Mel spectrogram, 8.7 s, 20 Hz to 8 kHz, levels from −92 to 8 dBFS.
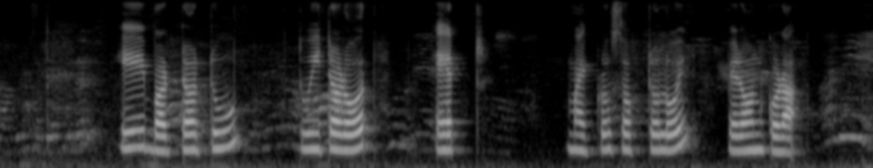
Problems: none marked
